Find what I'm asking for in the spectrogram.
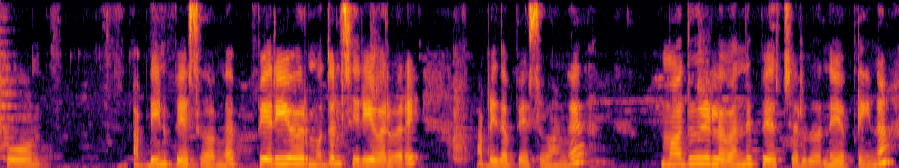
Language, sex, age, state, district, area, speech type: Tamil, female, 18-30, Tamil Nadu, Dharmapuri, rural, spontaneous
